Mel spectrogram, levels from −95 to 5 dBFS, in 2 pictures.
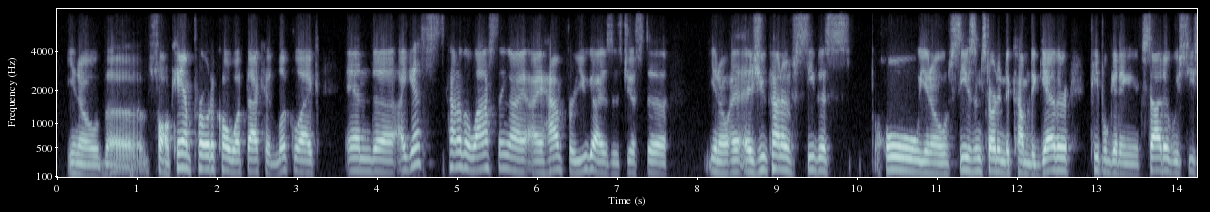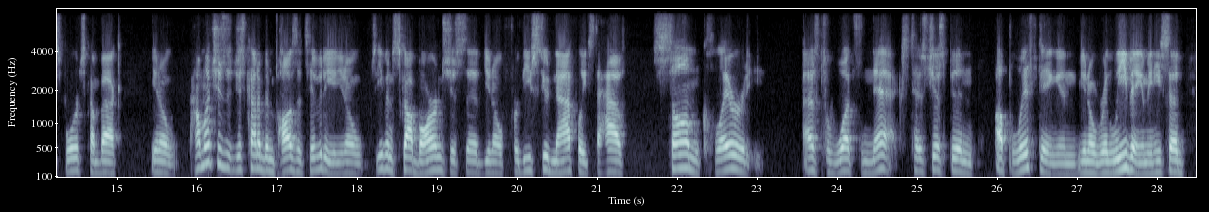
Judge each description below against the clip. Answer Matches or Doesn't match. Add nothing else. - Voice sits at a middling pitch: Matches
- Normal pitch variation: Matches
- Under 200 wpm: Doesn't match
